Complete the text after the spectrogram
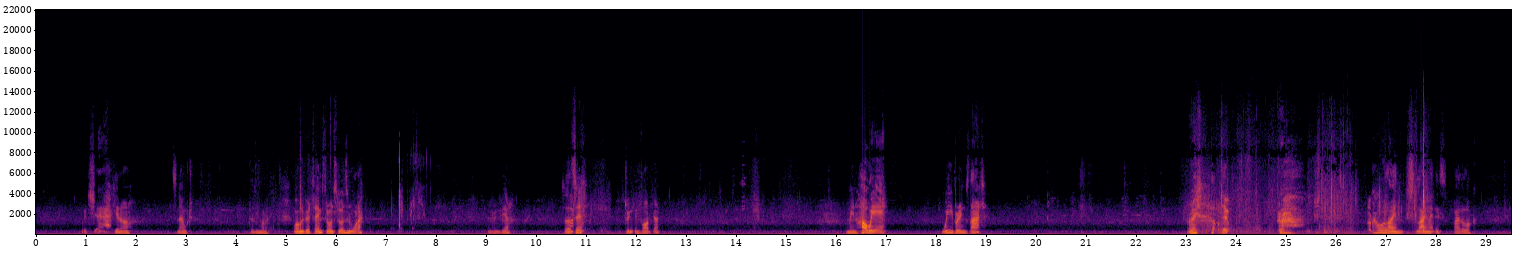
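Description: A man talks calmly and close by, in short bursts, outdoors on a quiet night.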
